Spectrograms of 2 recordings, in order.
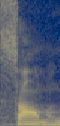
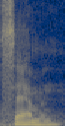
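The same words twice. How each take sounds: First: It is pronounced unlike the word for the fish. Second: It is pronounced like the word for the fish. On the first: It is the name of a man. The speaker calls it right. "That's Salmon" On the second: It is the name of a fish. The speaker calls it wrong. "not Salmon, okay? He wasn't a fish"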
